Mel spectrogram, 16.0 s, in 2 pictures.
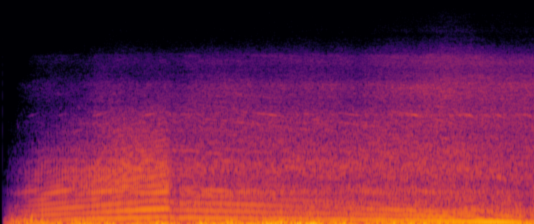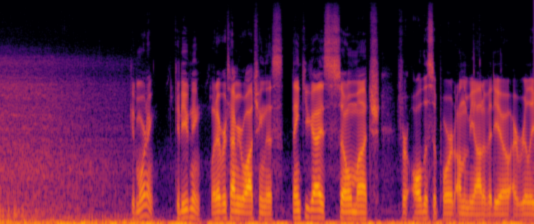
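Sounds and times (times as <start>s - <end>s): low rumble: 0.0s - 10.6s
car engine accelerating: 0.1s - 10.0s.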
